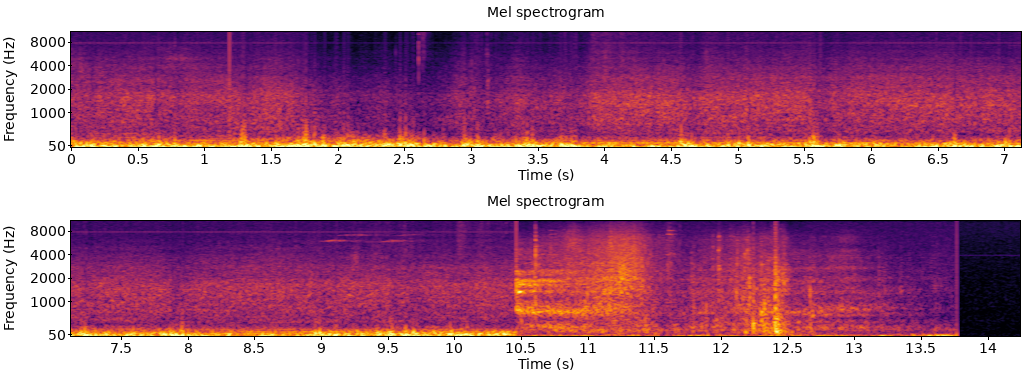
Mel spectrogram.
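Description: Loud, fluctuating low rumble of wind buffeting the microphone. About ten and a half seconds in it changes abruptly to a quieter, different sound, which cuts off into silence just before the end.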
